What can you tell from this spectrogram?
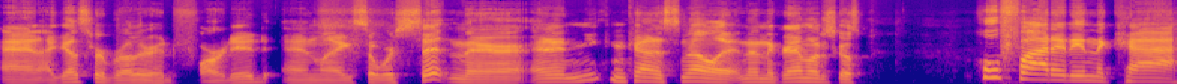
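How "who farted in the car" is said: put-on super thick Boston accent, very high and loud. Retelling what a grandmother driving the car said: imitating grandma's thick Boston accent. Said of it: "this super thick Boston accent".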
